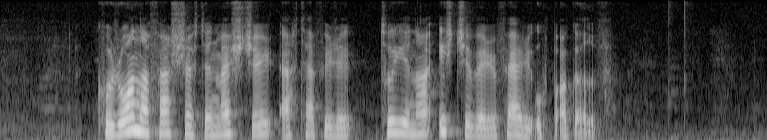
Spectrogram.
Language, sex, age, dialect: Faroese, female, 15-35, Norðurstreymoy/Eysturoy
